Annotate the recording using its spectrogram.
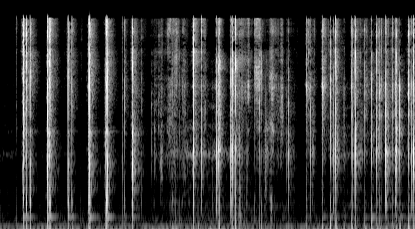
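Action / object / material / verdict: tap / smartphone with a glass back / glass / none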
